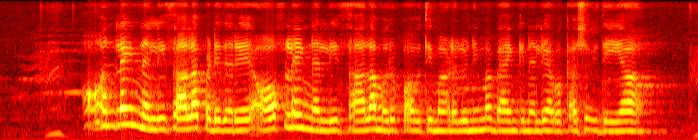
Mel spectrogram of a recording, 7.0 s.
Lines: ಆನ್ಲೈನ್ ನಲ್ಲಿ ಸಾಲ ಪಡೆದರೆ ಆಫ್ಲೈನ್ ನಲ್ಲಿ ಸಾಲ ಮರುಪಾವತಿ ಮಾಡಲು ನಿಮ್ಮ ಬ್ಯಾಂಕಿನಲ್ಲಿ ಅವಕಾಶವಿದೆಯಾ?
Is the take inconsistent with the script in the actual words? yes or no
no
